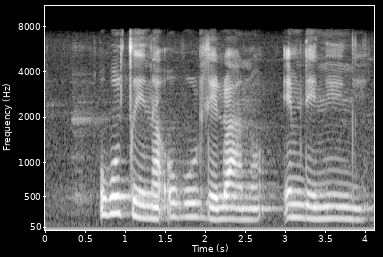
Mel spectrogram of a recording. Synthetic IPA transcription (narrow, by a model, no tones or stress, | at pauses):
uk̬uɡ͡ǀʱina̰ʔuɓuɮɛlwanɔem̩dʱeniːni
